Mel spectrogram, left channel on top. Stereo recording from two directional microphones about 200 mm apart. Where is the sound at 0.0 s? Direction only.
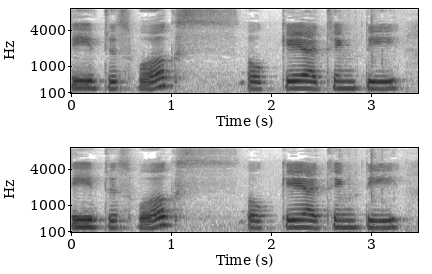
35° left (ahead or behind).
